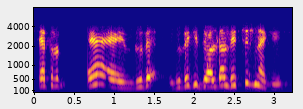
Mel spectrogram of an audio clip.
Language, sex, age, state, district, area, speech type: Bengali, female, 60+, West Bengal, Birbhum, urban, conversation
